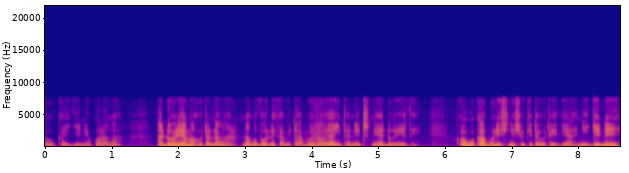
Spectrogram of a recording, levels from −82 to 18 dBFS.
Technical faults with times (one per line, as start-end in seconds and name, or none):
1.02 microphone volume stepped up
